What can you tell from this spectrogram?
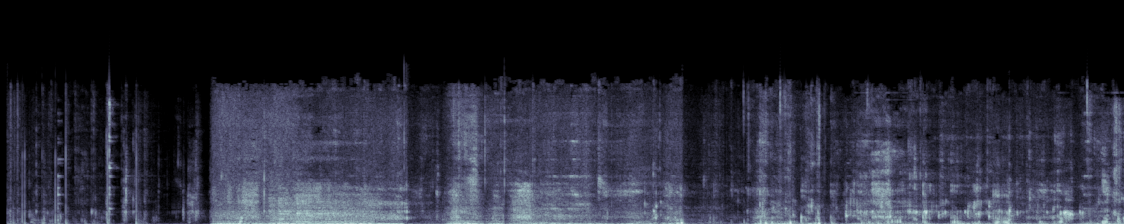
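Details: Pet pitbull in sunny California, USA, eating a fried egg: wet, crunchy chewing and smacking in rapid irregular bursts, with a loud, dense stretch of munching early on and short quiet gaps between mouthfuls.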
